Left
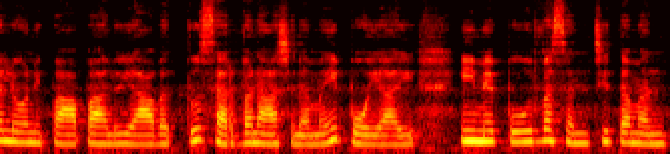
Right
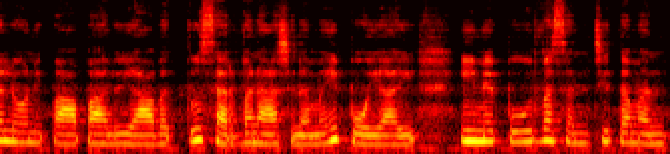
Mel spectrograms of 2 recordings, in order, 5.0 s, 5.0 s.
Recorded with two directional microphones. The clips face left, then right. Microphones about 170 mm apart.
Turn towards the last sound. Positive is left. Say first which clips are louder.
# left 4 dB
turn(degrees=15)  # may be behind; listen again after turning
